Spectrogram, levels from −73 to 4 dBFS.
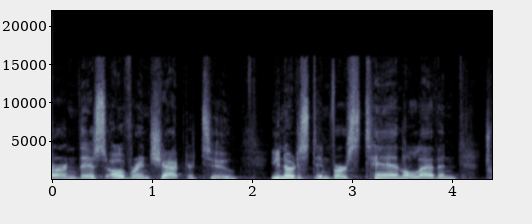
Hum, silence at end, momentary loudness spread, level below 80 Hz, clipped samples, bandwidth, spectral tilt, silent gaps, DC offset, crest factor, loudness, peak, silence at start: none; 0 s; 11 LU; -62 dBFS; under 0.1%; 16.5 kHz; -3 dB/octave; none; under 0.1%; 18 dB; -18 LUFS; -2 dBFS; 0 s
